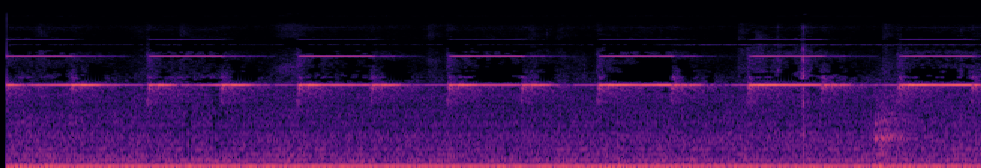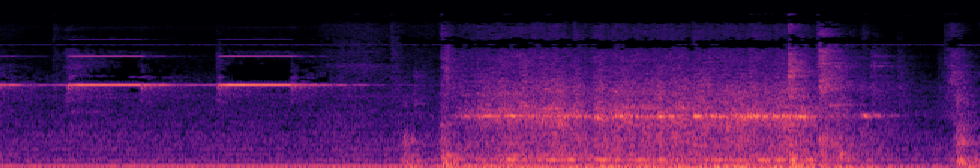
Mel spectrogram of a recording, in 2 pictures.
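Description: The lift's door warning beeper sounds a high beep about once a second, over a steady low hum. After about nine seconds it stops, and the cabin's automatic sliding doors run shut: a louder rushing rumble with a steady whine, lasting about three seconds.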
